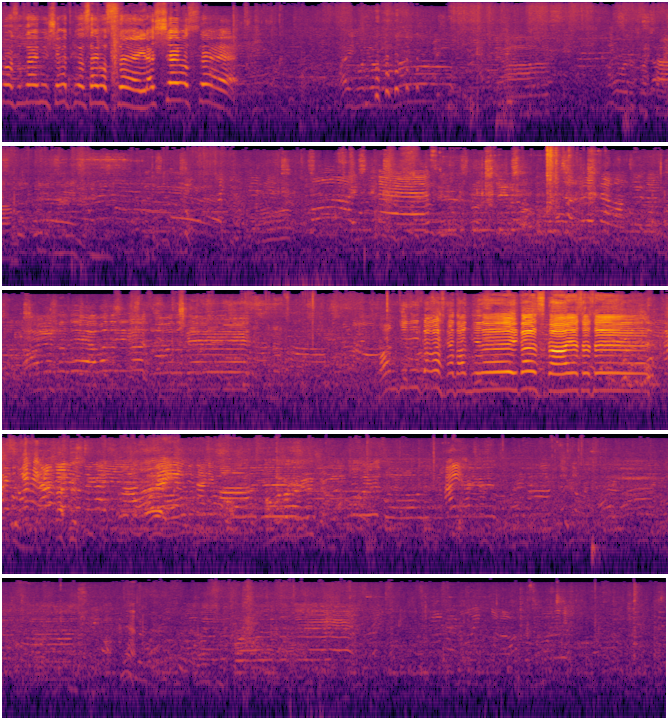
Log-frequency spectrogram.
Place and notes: yatais@Meiji Shrine
A yatai is a small, mobile food stall in Japan.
